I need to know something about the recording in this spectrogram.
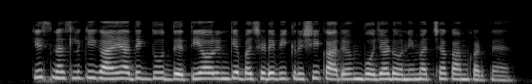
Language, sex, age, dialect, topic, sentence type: Hindi, female, 18-24, Hindustani Malvi Khadi Boli, agriculture, question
